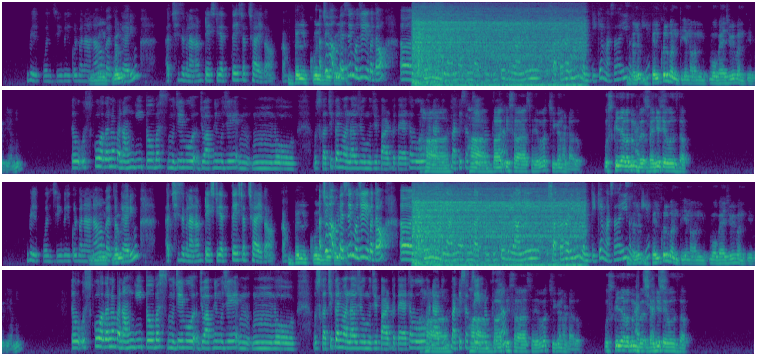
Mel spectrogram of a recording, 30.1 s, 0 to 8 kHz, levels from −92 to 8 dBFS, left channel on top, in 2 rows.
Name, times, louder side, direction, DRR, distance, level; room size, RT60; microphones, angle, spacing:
voice 1, 0.5-5.7 6.3-13.0 16.4-25.2 27.7-28.1, right 5 dB, 65° right, 0.6 m, -31 dB
voice 2, 1.7-2.5 5.7-6.9 12.5-15.5 23.5-24.0 24.4-26.6 27.1-28.7, left 1 dB, 50° left, 2.3 m, -28 dB
sound 1, 8.2-11.7, right 2 dB, 10° right, 2.2 m, -28 dB
7.5 x 4.9 x 2.7 m
head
